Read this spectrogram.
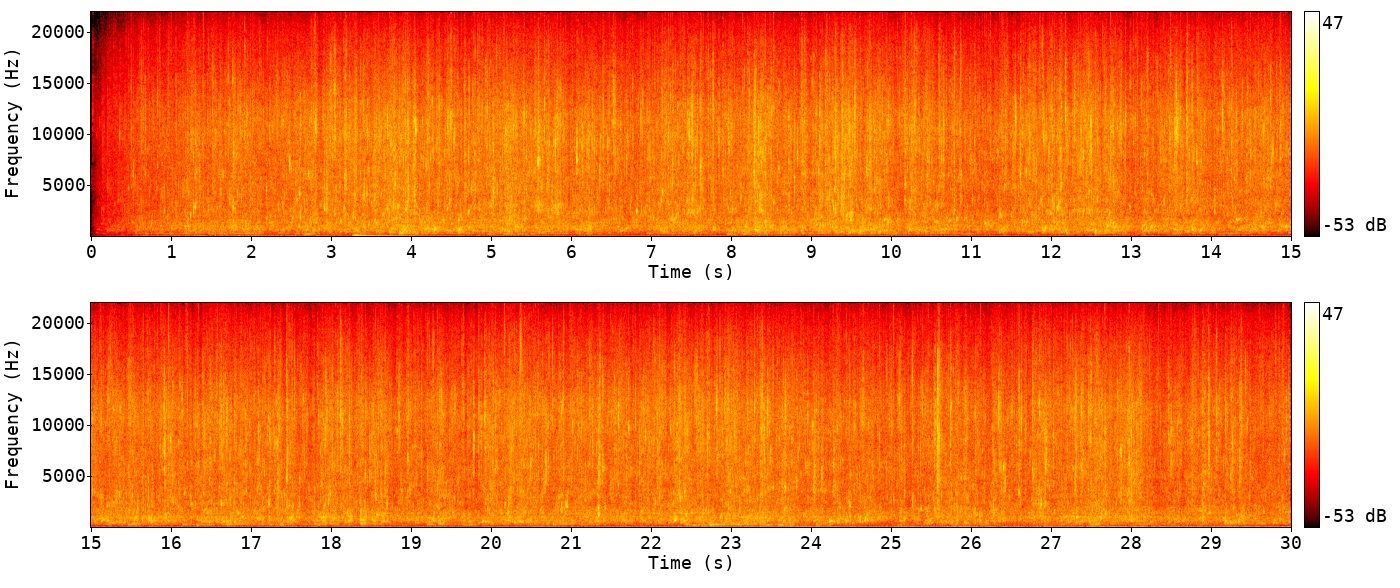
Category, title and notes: Soundscapes > Nature
A recording of water passing through a small tunnel.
